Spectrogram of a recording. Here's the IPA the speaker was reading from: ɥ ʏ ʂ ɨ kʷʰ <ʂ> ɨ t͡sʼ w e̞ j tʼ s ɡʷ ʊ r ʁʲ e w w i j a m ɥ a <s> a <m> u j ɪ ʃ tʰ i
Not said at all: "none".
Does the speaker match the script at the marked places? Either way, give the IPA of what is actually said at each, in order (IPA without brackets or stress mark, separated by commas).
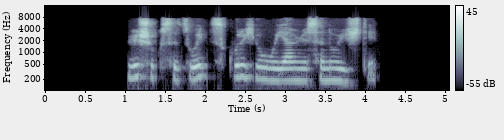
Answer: s, s, n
